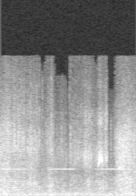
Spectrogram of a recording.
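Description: Near silence: room tone with faint rustling of a plastic isolation gown being unfolded, and a faint steady high-pitched whine.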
